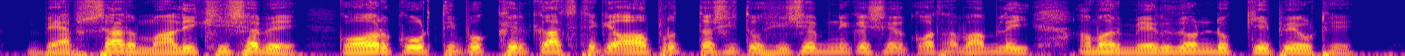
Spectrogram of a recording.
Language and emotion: Bengali, fearful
